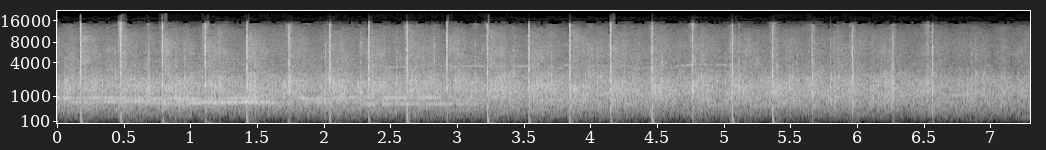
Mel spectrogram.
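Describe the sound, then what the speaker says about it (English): A crowd applauds first responders at a Florida gathering: sustained applause from many hands carries throughout, with sharp regular thumps punctuating it and a few faint voices beneath. "Give these guys a round of applause."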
